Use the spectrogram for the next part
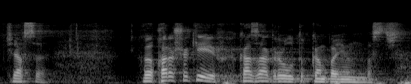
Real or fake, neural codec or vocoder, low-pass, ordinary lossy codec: real; none; 7.2 kHz; MP3, 48 kbps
